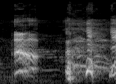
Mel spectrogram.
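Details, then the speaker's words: Girl with hiccups after eating brats, sitting playing Candy Crush: two sharp, abrupt voiced gulps about half a second apart, typical hiccups. "I'm sitting here playing Candy Crush with the hiccups yeah"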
